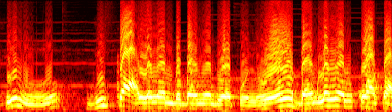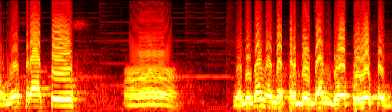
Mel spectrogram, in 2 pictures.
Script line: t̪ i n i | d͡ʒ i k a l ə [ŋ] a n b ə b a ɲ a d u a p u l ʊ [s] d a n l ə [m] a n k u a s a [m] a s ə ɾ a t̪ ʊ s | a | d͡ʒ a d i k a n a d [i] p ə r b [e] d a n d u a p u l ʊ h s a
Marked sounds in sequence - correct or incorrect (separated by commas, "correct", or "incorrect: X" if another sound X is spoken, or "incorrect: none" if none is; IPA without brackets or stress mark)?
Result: correct, incorrect: h, incorrect: ŋ, incorrect: ɲ, incorrect: a, correct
